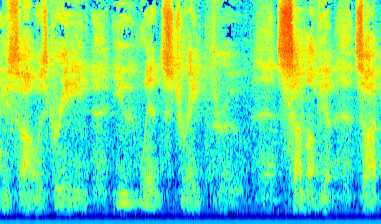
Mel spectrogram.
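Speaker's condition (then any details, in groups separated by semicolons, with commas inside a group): Laryngeal cancer; no spread on MRI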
